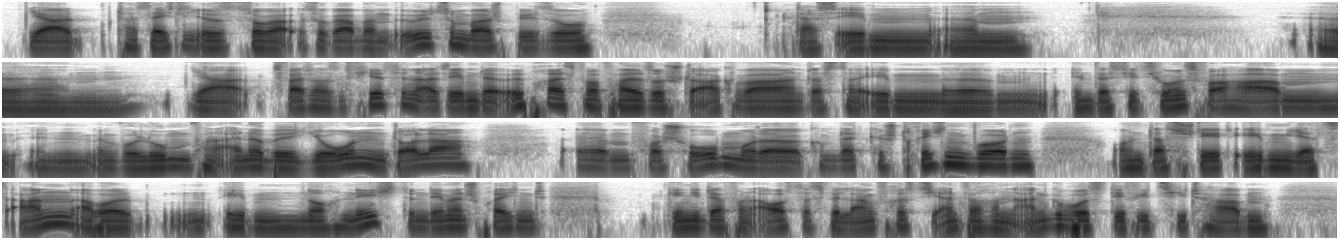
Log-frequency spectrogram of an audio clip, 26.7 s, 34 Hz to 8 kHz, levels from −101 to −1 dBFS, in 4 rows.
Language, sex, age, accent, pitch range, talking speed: German, male, 20-39, German, 90-105 Hz, 145 wpm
